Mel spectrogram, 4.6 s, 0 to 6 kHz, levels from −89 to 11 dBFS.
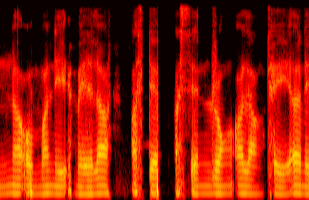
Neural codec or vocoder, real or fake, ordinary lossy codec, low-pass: codec, 44.1 kHz, 7.8 kbps, DAC; fake; none; 5.4 kHz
